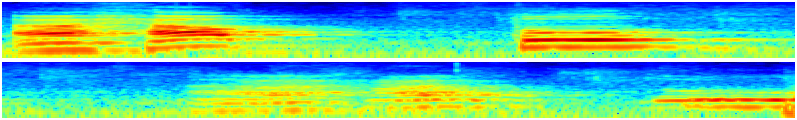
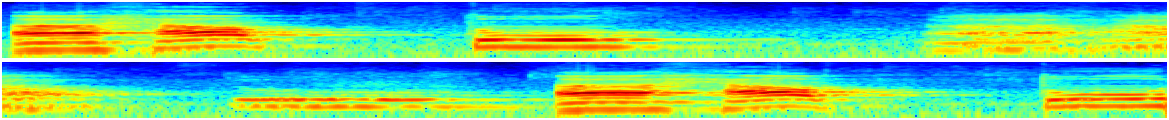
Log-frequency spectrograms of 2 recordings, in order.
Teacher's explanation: jelaskan dulu sifat idbaak tebal Suaranya Baru ta tipis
